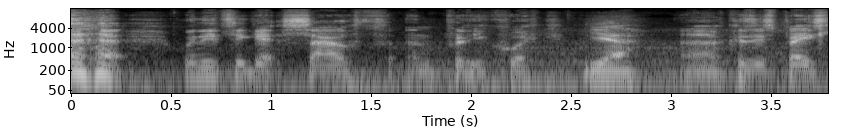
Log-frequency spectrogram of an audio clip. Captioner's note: laughs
